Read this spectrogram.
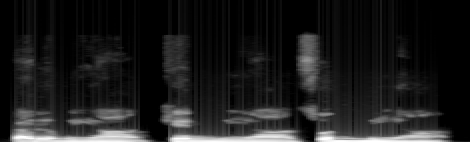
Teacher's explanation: மீ என்கிற எழுத்து தனக்குரிய ஒரு மாத்திரையில் இருந்து அரை மாத்திரையாக குறுகி ஒலிக்கும்.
